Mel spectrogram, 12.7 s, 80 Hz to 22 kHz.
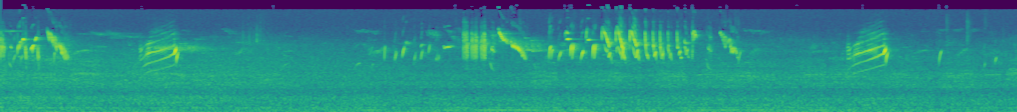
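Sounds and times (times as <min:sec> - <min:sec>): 
European goldfinch calls: 0:00.0 - 0:01.0, 0:05.0 - 0:09.3, 0:10.6 - 0:12.7
low rumbling background noise: 0:00.0 - 0:12.7.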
